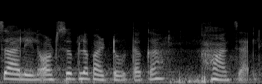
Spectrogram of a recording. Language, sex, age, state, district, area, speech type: Marathi, female, 18-30, Maharashtra, Sindhudurg, rural, spontaneous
